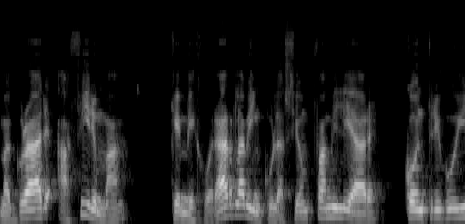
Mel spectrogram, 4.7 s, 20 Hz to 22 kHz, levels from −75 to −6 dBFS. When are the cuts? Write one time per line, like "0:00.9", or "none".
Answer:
none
